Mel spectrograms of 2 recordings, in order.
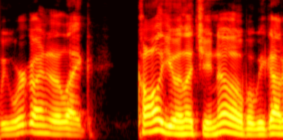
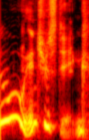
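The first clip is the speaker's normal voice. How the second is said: put-on excited voice, higher; 3 dB quieter than usual. Quoting a cartoon scene where Homer reads a magazine: imitating excited Homer Simpson. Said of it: "he's all very excited about it".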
